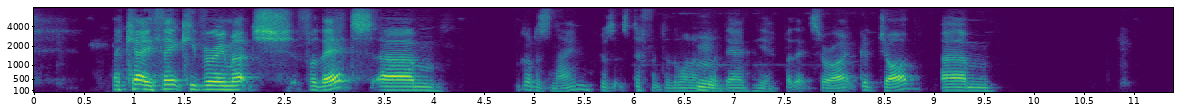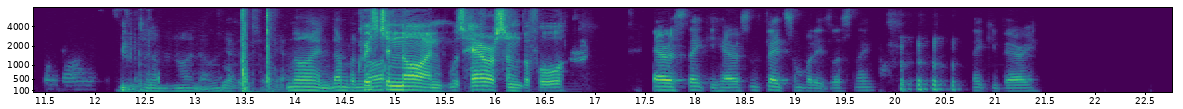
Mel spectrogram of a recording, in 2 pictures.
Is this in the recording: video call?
yes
